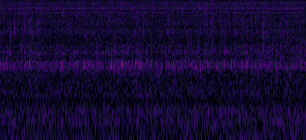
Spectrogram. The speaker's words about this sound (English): And bringing it under the water, take a moment to wash with soap or sponge, or just give it a rinse. And pause for just a second while you're here, right? Notice how water runs around or through or over it.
